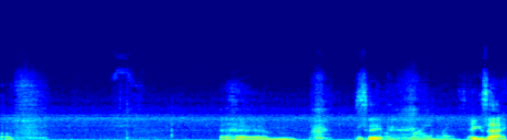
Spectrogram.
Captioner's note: laughs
